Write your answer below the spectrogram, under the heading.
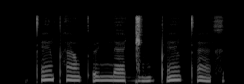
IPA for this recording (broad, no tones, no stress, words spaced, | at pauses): tʼẽpʰɛ̃lˠpʼy nɛɡ͡ǁə̃b pʼẽltʼɛ̃x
